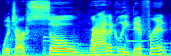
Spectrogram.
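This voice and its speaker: A man's voice: fairly high pitch, normal speed, soft background music. A man in his thirties giving casual, enthusiastic, nostalgic commentary as a cartoon reviewer.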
